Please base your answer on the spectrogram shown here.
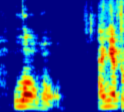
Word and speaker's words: Louisville: We're going to actually be um, training some people from the Juvenile Justice Center in Louisville. And you have to say it like that.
